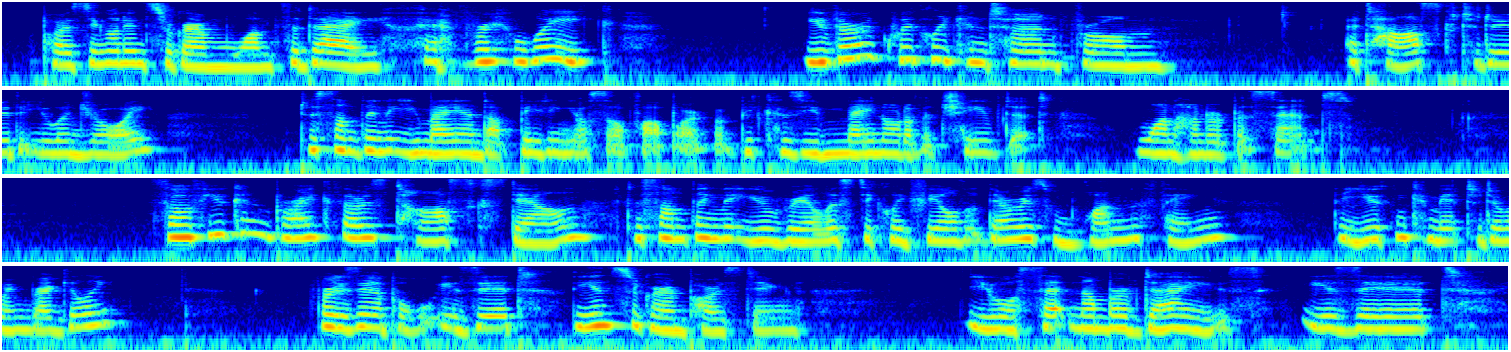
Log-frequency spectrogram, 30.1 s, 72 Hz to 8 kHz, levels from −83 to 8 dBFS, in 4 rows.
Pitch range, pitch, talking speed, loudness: 215-265 Hz, 235 Hz, 160 wpm, -27 LUFS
